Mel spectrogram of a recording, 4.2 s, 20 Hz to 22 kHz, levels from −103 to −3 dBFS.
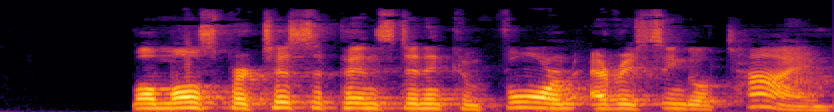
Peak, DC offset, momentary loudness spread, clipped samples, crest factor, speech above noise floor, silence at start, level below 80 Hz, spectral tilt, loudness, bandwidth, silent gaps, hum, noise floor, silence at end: -2 dBFS; under 0.1%; 11 LU; under 0.1%; 16 dB; 65 dB; 0.65 s; -54 dBFS; -5.5 dB/octave; -19 LUFS; 15 kHz; none; none; -83 dBFS; 0 s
